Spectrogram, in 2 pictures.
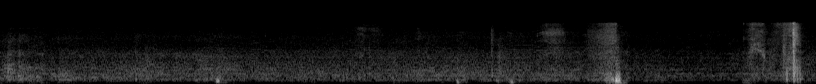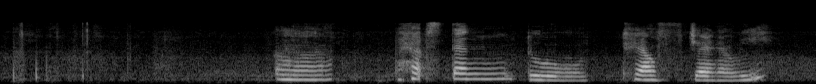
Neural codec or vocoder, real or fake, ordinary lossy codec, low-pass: codec, 16 kHz in and 24 kHz out, 1.1 kbps, FireRedTTS-2 codec; fake; none; 7.2 kHz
